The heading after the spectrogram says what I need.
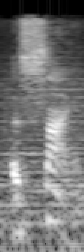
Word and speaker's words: assign: letter g is silent the first word where the letter g is silent is the word assign so a sign is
